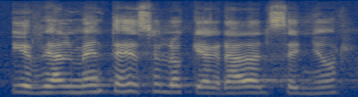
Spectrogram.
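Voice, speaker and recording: A Honduran woman preaches with earnest emphasis, her voice pitched high. She calls her listeners brothers and drives each point home. Her words trail off into a long reverb, as in a large hall. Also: steady tone, brisk, a little hiss or hum. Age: adult, married with a child. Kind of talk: sermon.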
